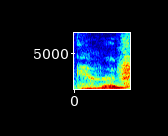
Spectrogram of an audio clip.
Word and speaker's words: Aaron: first time I said a Aon because it's pronounced Aaron you done messed up a Aon oh a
